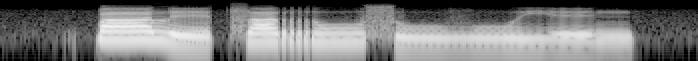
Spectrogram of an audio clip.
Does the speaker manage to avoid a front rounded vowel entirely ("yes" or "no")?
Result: yes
